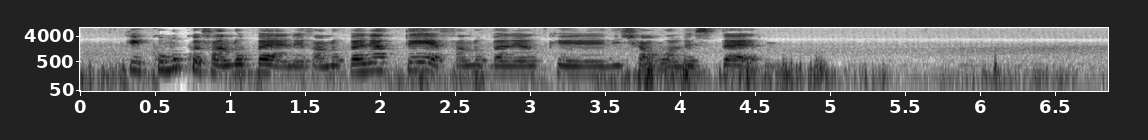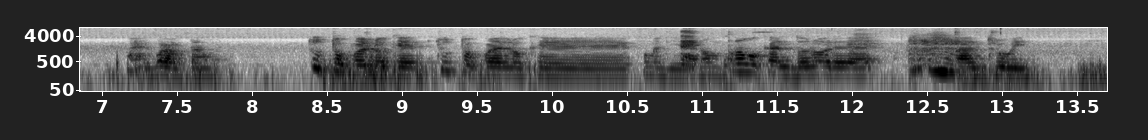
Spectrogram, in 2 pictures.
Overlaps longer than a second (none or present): none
